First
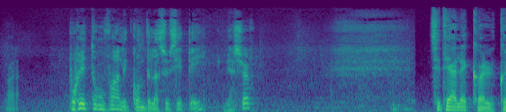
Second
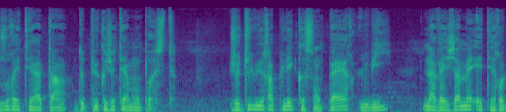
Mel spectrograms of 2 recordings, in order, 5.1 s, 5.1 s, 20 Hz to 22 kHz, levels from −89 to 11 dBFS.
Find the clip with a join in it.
first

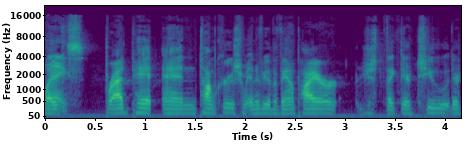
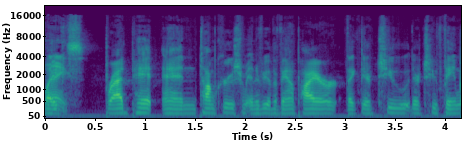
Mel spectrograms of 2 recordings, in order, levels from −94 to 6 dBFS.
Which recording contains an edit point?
second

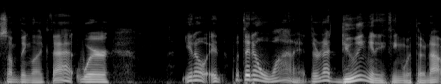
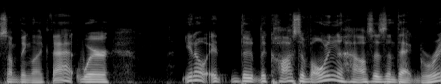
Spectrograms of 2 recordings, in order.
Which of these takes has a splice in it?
first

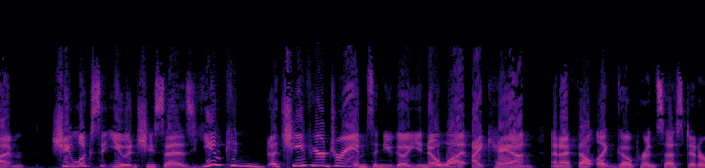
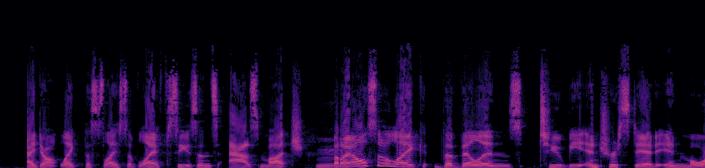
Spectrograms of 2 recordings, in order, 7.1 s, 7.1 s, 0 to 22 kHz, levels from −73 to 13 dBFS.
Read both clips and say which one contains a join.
first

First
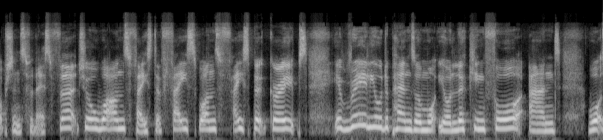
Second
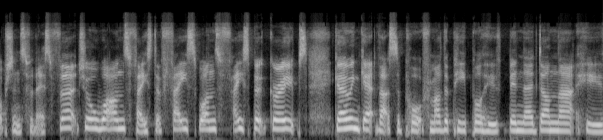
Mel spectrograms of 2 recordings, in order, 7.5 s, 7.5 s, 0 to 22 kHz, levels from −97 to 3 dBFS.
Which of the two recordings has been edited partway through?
second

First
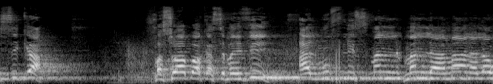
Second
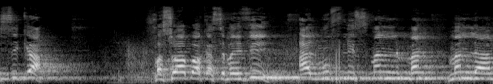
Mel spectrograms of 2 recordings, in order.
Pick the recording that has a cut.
first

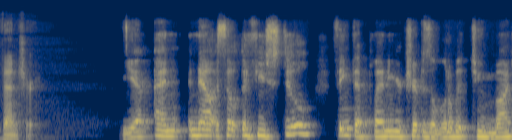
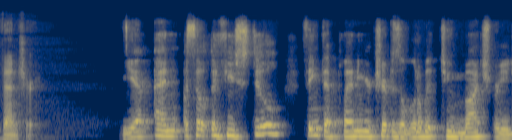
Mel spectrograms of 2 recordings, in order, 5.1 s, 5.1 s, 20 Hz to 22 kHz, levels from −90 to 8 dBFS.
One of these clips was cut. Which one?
second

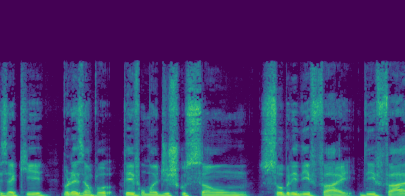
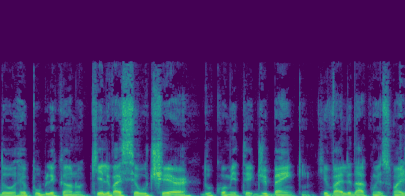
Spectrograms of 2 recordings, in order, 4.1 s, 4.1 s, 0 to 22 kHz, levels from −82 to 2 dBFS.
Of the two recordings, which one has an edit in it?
first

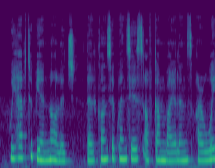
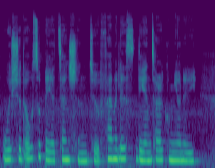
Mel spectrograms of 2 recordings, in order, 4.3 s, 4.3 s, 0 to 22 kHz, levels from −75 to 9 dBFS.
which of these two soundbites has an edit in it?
second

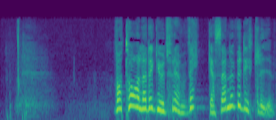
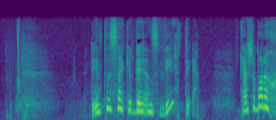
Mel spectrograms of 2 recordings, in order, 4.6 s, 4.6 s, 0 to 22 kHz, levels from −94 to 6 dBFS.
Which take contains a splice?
second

